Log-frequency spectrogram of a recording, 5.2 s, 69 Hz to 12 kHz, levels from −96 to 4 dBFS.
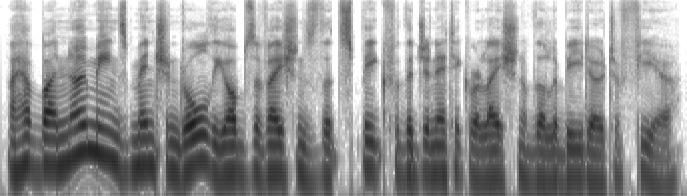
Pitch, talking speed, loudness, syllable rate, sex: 135 Hz, 235 wpm, -19 LUFS, 6.2 syllables/s, male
